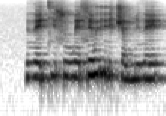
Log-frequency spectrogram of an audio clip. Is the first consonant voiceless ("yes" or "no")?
no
